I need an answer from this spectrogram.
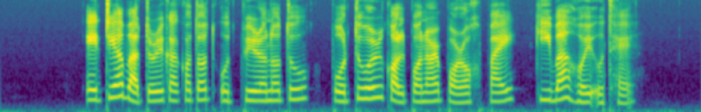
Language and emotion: Assamese, neutral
